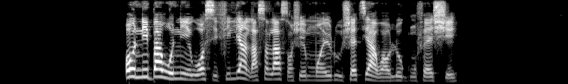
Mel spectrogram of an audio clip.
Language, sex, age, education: Yoruba, male, 30-45, tertiary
